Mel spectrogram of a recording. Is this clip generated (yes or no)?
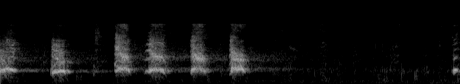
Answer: yes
